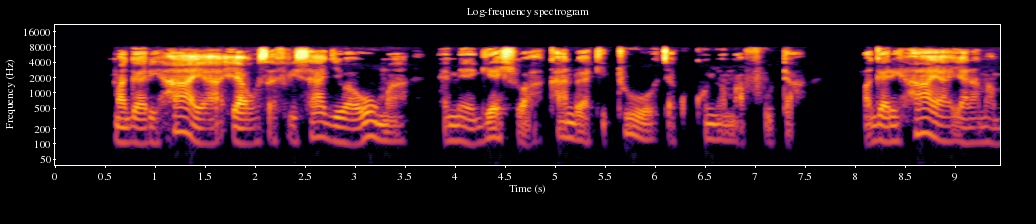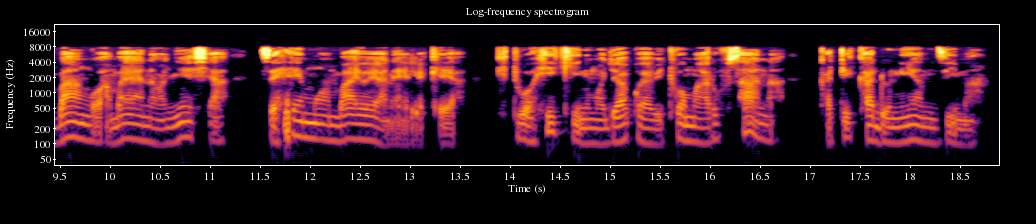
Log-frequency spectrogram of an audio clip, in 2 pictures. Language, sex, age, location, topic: Swahili, male, 25-35, Nairobi, government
